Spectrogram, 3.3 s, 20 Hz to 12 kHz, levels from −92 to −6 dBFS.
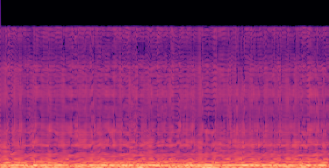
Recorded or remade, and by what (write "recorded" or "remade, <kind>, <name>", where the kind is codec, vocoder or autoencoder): remade, vocoder, BigVGAN v2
